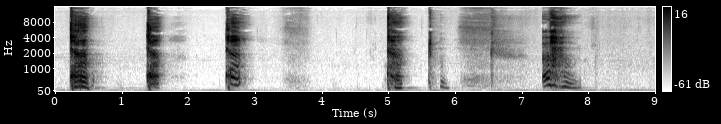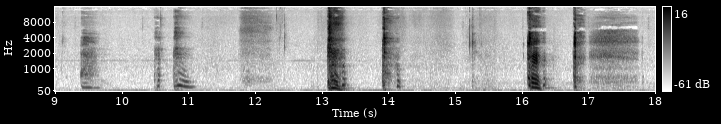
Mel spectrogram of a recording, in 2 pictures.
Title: my chest really needed a good coughing fit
